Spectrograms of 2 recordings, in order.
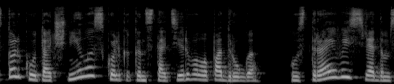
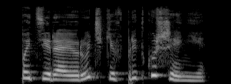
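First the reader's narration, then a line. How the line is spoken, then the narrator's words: Cheerful, smiling. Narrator (Russian): весело улыбнулась она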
